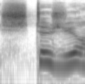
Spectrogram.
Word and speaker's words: je te jure: Après, on a je te jure, je te jure qu'on va prononcer je te jure un peu comme un ch.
